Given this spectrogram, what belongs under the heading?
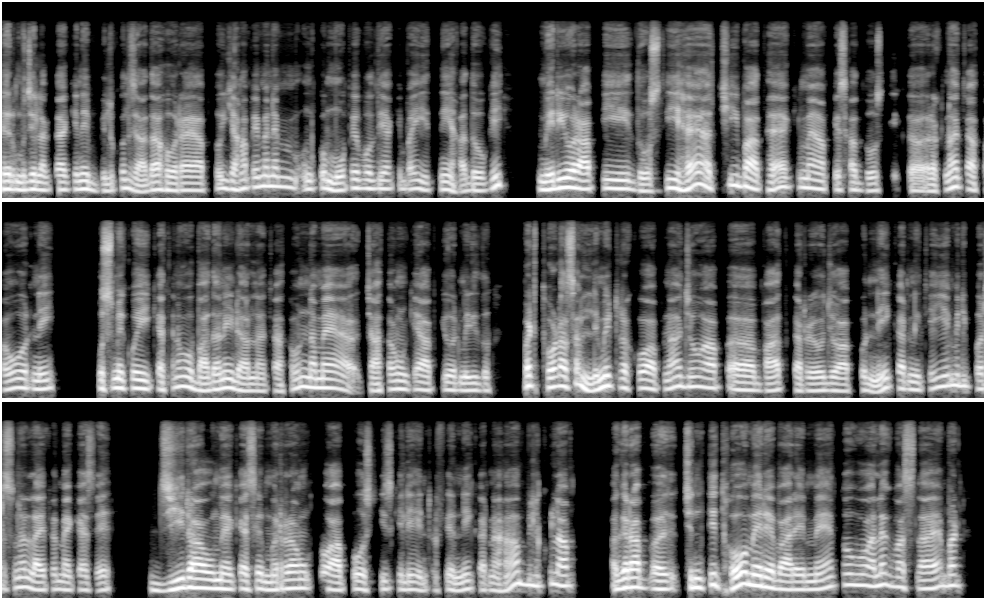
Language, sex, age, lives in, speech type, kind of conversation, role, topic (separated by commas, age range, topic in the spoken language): Hindi, male, 50-54, India, conversation, podcast, guest, Aap apna personal space kaise maintain karte hain?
